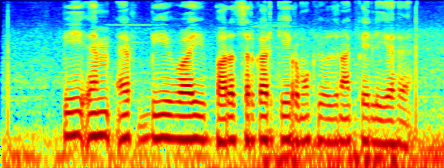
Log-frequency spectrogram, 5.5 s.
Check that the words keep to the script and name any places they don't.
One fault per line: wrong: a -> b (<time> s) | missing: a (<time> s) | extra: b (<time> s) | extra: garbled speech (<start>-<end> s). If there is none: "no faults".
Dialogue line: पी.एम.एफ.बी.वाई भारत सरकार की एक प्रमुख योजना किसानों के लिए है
missing: एक (3.6 s)
missing: किसानों (4.4 s)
